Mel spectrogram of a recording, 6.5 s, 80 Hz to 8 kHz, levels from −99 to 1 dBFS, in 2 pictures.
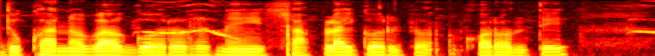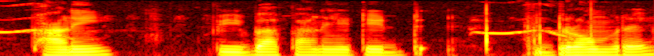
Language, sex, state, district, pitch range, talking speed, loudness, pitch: Odia, male, Odisha, Malkangiri, 120-130 Hz, 155 wpm, -21 LUFS, 120 Hz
